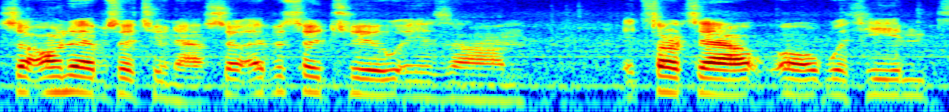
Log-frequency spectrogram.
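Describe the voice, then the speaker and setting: A man with a fairly high pitch talks over noticeable background noise. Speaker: YouTube TV reviewer. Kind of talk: casual video review. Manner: fast; halting, many fillers.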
